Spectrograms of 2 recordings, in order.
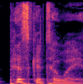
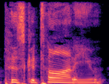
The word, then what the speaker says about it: Piscataway: So I believe it's pronounced Piscataway. It's P-I-S-C-A-T-A-W-A-Y. Piscataway. Not Piscatawny. It's not that. It's Piscataway.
